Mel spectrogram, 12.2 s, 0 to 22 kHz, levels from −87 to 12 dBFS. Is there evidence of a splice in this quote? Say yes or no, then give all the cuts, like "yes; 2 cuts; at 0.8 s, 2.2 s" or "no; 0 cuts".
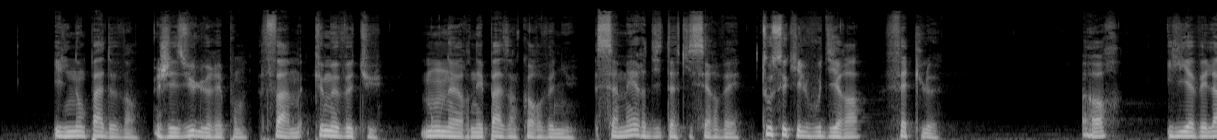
yes; 6 cuts; at 1.5 s, 2.5 s, 4.1 s, 5.8 s, 6.8 s, 7.5 s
